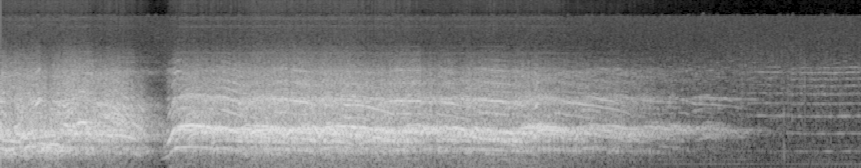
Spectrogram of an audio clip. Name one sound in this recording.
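A large crowd cheers and shouts loudly, then fades away.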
